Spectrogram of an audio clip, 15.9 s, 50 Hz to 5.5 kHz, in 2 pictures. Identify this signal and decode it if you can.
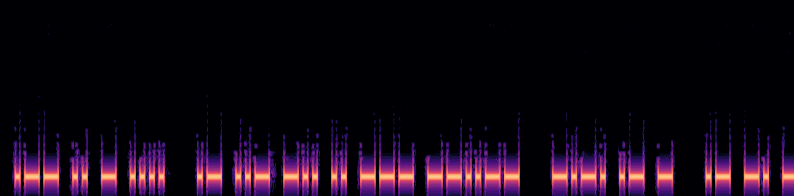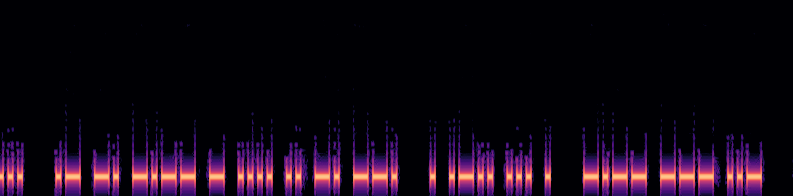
Morse code, heard as a keyed tone, about 25 wpm, 600 Hz. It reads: WITH AUDIO, CAT AND ANYTHING ELSE YOU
